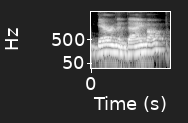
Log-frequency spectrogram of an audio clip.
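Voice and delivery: ordinary delivery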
